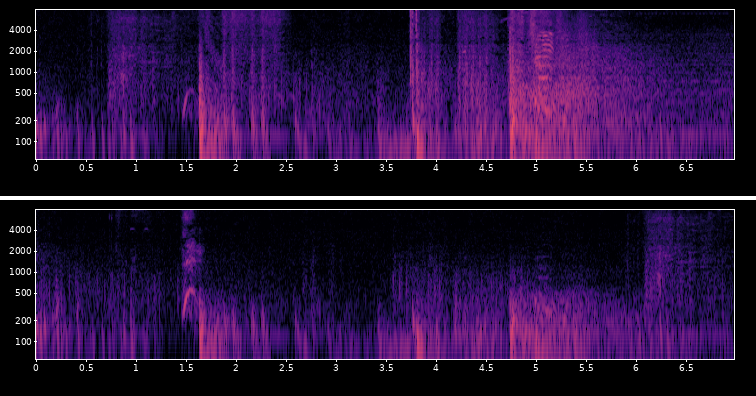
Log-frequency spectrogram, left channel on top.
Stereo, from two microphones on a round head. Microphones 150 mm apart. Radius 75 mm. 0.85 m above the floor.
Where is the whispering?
No whispering in this recording.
